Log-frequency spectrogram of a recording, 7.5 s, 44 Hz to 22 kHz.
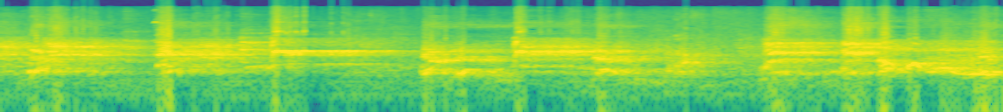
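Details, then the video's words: Several dogs at a place called the Barking Lot, recorded 4/11/16, barking loudly and continuously, with overlapping harsh barks and yips in bursts about every second and a few sharper high yelps. "The Barking Lot"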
